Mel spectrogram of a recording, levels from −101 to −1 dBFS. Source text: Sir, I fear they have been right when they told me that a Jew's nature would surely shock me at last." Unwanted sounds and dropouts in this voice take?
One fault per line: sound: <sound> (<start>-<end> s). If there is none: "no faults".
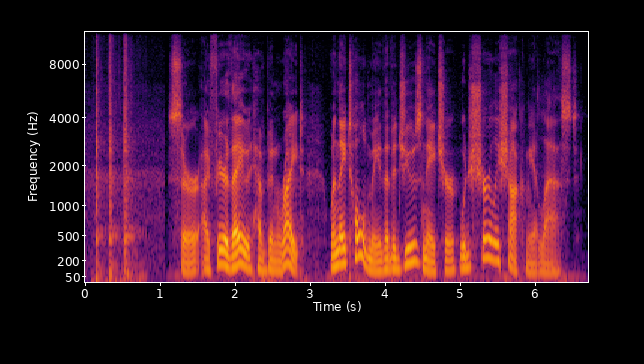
sound: tap (0.1-0.8 s)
